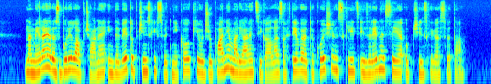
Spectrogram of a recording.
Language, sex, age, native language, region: Slovenian, female, 18-29, Slovenian, Drava region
